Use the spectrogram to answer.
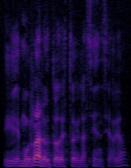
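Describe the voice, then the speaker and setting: A man's voice: lowish voice, quick pace, dull audio. A man with a Rioplatense Spanish accent, a rabbi telling a story in a sermon, chatty and full of rhetorical questions. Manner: conversational, asks rhetorical questions.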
